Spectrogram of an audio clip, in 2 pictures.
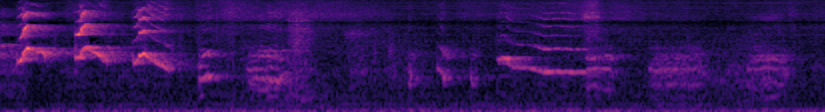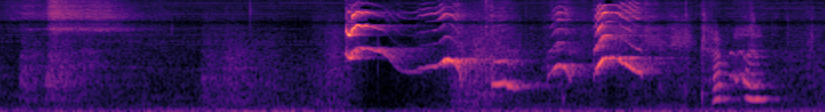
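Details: Playing Cavalier King Charles Spaniel puppies, six weeks old, let out shrill descending yelps and squeals in quick runs, several overlapping near the end, over a low room hum with a brief human voice.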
